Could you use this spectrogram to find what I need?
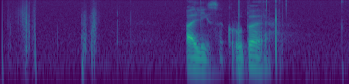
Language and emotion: Russian, neutral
